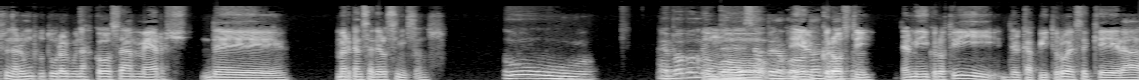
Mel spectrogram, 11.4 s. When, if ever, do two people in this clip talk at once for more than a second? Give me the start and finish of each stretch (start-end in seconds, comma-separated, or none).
6.9-8.7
